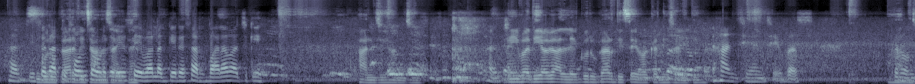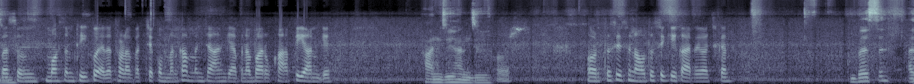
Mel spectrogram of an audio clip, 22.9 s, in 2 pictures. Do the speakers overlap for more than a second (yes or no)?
yes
